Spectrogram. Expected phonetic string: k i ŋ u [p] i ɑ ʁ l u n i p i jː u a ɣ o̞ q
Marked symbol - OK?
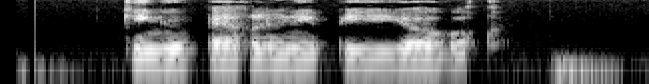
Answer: yes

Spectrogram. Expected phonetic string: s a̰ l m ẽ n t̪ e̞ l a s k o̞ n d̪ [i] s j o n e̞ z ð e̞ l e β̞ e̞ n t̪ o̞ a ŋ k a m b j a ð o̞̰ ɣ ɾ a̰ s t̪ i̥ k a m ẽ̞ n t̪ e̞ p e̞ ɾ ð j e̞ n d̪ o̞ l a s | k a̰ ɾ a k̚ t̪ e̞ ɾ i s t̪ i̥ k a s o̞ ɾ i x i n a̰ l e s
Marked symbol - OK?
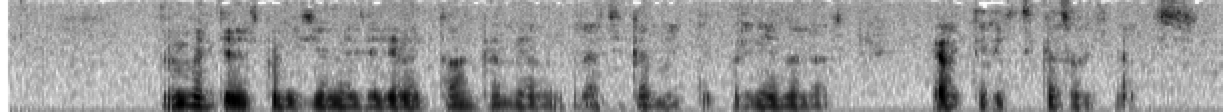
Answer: yes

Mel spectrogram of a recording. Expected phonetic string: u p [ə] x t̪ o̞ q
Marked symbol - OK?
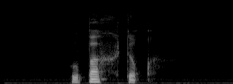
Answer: no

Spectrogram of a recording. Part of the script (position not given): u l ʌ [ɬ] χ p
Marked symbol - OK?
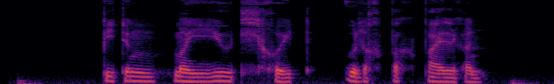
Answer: no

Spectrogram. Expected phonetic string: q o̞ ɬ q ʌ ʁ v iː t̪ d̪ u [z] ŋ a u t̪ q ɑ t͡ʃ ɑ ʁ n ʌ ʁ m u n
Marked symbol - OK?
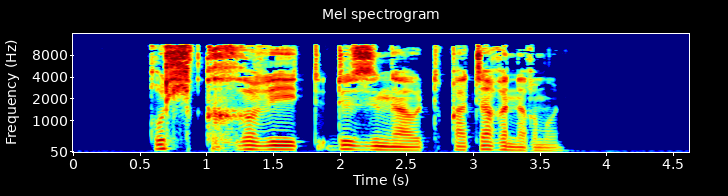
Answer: yes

